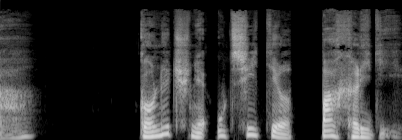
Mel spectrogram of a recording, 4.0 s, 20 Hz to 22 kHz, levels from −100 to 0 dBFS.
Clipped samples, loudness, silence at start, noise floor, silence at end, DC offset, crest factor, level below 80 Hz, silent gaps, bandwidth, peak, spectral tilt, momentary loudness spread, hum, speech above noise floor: under 0.1%; -22 LUFS; 0 s; under -90 dBFS; 0.15 s; under 0.1%; 22 dB; -66 dBFS; 0.81-0.91 s; 16.5 kHz; -2 dBFS; -5 dB/octave; 9 LU; none; over 68 dB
